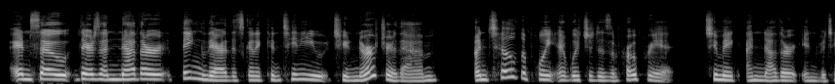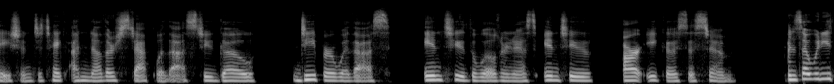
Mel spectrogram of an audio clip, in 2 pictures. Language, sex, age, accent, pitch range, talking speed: English, female, 30-49, American, 175-220 Hz, 165 wpm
